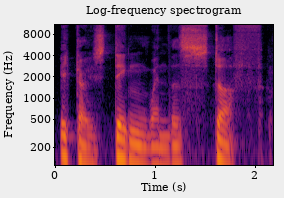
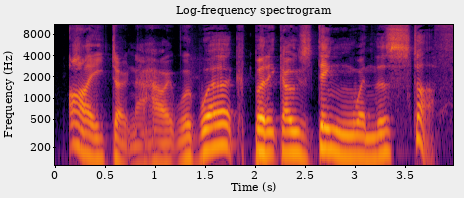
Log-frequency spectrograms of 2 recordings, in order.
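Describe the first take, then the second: First: Slow, understated quoted line; slow, subdued mock explanation; Doctor fumbling an explanation. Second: Emphatic, louder imitation of a baffled writer; writer giving up. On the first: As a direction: spell it out slowly and low-key. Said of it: "Doctor can't explain how it works line". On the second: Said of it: "Stephen Moffat, the writer, going".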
